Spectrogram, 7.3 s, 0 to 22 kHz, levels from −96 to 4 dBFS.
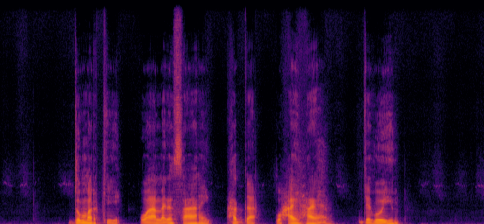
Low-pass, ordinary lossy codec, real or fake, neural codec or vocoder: none; none; fake; codec, 44.1 kHz, 1.7 kbps, Pupu-Codec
